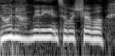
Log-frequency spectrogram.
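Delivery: high, rushed, panicky and worried blurt. Retelling own words at customs: imitating own past panic. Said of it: "I start panicking and I was like".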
